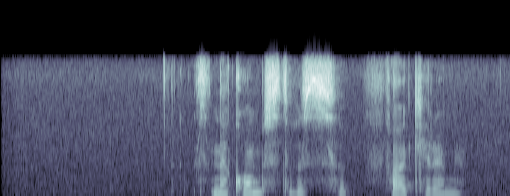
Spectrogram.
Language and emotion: Russian, neutral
